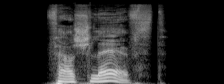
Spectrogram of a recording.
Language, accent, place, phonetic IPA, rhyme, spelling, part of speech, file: German, Germany, Berlin, [fɛɐ̯ˈʃlɛːfst], -ɛːfst, verschläfst, verb, De-verschläfst.ogg
- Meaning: second-person singular present of verschlafen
